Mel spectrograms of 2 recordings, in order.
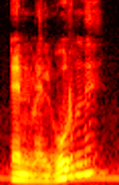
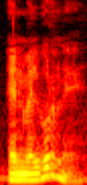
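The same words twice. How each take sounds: First: "Melbourne" climbing sharply at the end; questioning rise. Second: Said in the usual way. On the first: Acted. Glenarvan questioning the sailor, "Melbourne" rising in question.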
